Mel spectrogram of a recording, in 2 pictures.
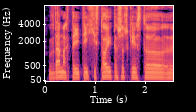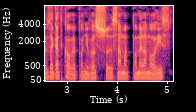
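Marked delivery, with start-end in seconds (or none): none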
